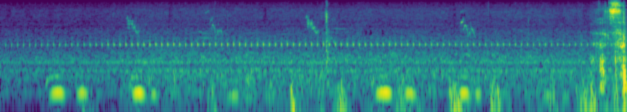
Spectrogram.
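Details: A flock of four endangered Southern Ground Hornbills (Bucorvus leadbeateri) on the ground in the bush on a morning give deep, hollow, mournful booms, usually in pairs, every second or two, over a steady insect-like drone and faint chirps.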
